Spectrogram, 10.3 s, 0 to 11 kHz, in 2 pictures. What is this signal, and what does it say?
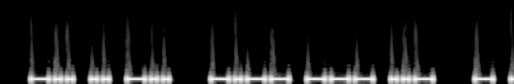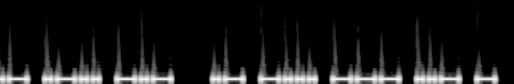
Morse code, heard as a keyed tone, about 20 wpm, 700 Hz. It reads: DID YOU TALK ABOUT
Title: Sentences from Top 1000 Words - Review Part 4 - 20wpm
